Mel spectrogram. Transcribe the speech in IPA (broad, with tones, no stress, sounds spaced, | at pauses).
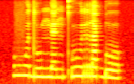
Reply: v ʊ˦˨ d uː˨ ŋ ɛ˨ ŋ kʼ uː˦ r a˦ ɡ͡b o˨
